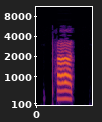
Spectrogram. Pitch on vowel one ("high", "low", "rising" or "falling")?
falling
